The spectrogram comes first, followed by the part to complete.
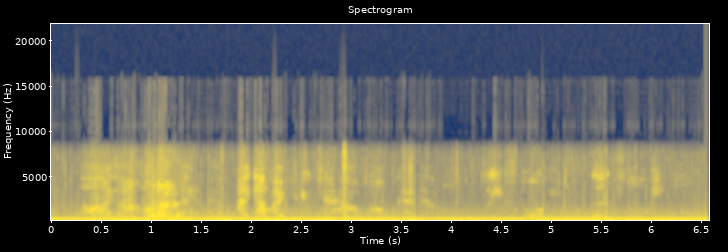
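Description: Car cabin noise while driving: a steady low engine and road rumble, with a voice speaking indistinctly over it on and off.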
